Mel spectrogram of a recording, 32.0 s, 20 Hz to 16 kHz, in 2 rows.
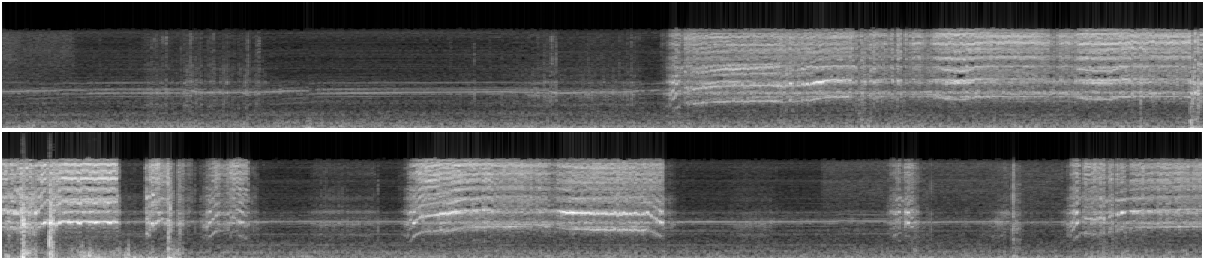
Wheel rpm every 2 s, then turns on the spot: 0, 10, 0, 10, 80, 220, 230, 220, 210, 70, 40, 220, 80, 10, 10, 160.
2-4 6-8 24-26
